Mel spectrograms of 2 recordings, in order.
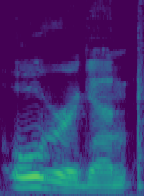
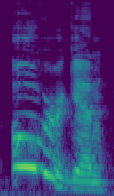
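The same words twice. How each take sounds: First: Varied tonality. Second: "over again" suddenly high and loud; tonality thrown in. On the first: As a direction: stretch "over again" in a rolling tone. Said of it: "not just doing the same one over and over". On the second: Speaker breaking the monotone, "over again" thrown high and loud. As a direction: burst upward on "over again". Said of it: "let the vo-, vocal tonalities go where they go". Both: Shown as a demonstration.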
